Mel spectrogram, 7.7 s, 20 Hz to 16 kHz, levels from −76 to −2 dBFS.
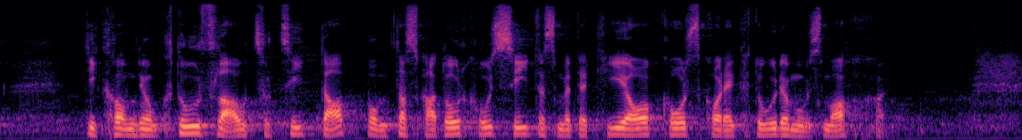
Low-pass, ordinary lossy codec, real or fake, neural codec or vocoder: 14.4 kHz; Opus, 64 kbps; fake; vocoder, 48 kHz, 128 mel bands, Vocos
